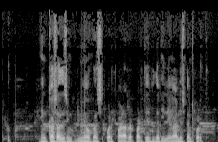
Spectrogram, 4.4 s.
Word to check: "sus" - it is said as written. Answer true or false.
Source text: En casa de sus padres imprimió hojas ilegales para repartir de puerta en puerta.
false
